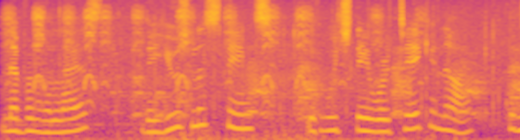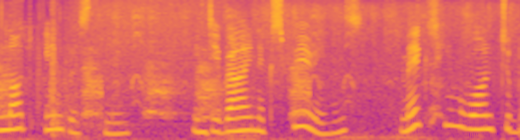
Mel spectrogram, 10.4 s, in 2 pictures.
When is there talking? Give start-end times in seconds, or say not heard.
0.0-6.5, 7.1-10.3.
